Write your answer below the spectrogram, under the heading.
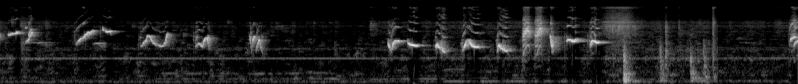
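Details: Greater green leafbird, a caged bird kept for training, singing a ngeriwik trill meant to provoke other leafbirds into singing: varied whistled notes, some looping and some dropping, in loose bursts with short pauses, plus a steady faint hum.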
